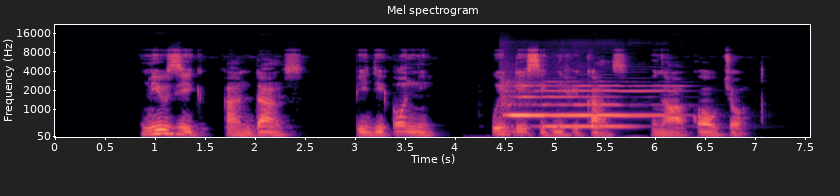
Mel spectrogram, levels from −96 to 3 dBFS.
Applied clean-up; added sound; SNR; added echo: classical method log-MMSE.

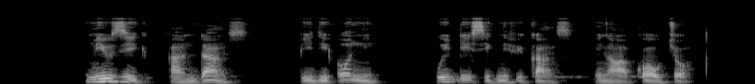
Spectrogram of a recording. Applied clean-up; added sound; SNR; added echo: none; none; none; none.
